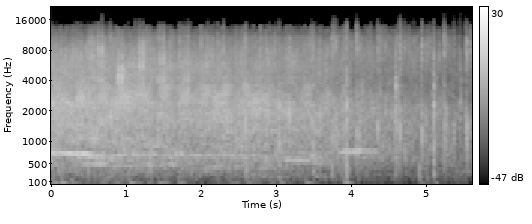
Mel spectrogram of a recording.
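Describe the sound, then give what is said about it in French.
An audience applauds the first contestants of a dance contest, a dense wash of many hands clapping at a fairly even level for several seconds, thinning slightly toward the end, with faint crowd murmur beneath. “Voici nos premiers concurrents, les applaudissements.”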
